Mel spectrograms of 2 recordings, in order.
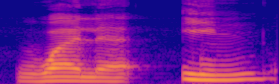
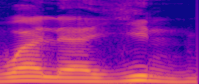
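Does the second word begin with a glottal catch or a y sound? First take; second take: glottal catch; y sound. First: The second word starts with a clear glottal catch. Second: The second word starts with a y sound. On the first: The speaker calls it right. "making the Hamza clear" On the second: The speaker calls it wrong. "with a ya"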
